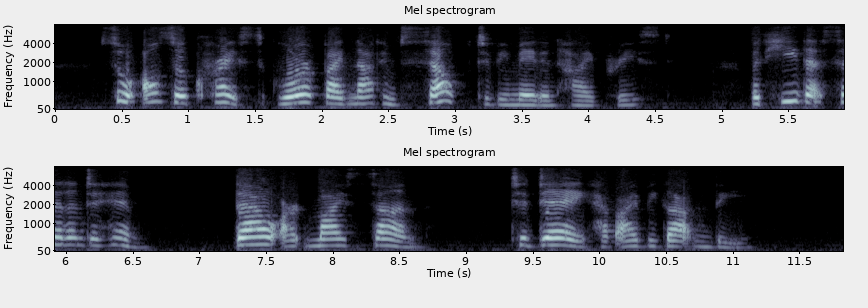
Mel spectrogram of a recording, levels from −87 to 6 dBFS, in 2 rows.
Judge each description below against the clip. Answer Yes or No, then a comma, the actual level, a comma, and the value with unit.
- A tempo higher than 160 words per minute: No, average, 145 wpm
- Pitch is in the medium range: No, high, 225 Hz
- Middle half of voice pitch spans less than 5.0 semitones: No, wide, 5.4 semitones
